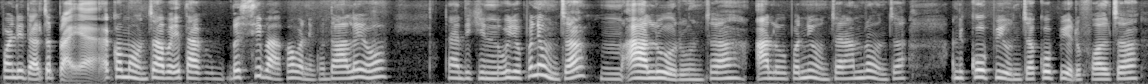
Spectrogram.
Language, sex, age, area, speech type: Nepali, female, 30-45, rural, spontaneous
